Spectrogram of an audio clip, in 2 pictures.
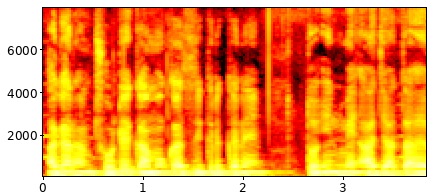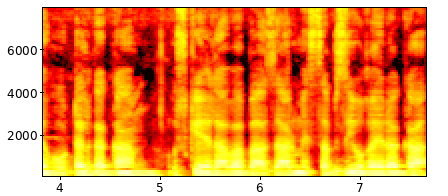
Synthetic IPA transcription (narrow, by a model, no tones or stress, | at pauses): ɐɡəɾɦɐmt͡ʃʰoːʈekaːmõkazɪkɾkɐɾẽ | t̪oʔɪnmẽʔaːd͡ʒaːt̪aɦɛɦoːʈəlkakaːmʊskeɐlaːʋabaːzaːɾmẽsɐbziʋɐɣɛːɾaka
